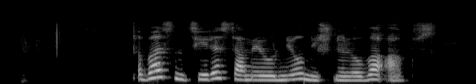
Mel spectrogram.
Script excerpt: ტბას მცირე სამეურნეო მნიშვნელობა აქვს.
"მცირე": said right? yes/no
yes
